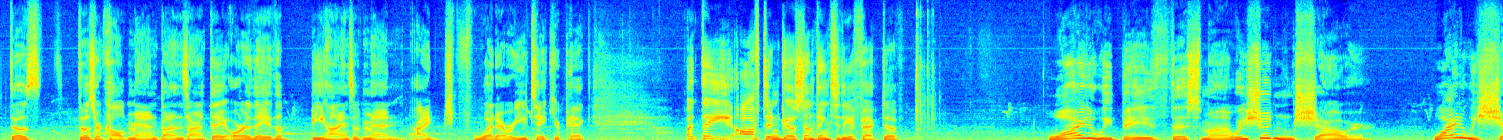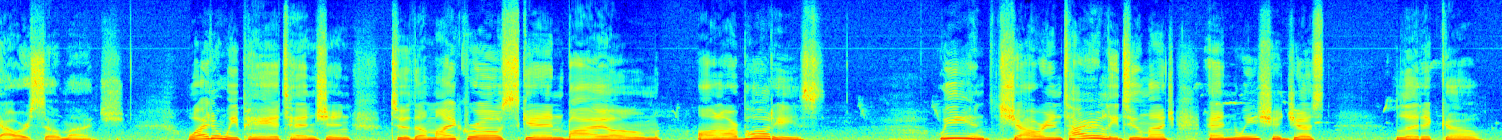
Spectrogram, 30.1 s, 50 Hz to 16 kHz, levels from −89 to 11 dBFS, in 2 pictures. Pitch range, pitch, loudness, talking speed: 120-185 Hz, 155 Hz, -13 LUFS, 140 wpm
